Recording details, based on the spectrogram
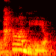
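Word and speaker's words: תם: 조용한 사람의 원어는 탐이에요. I am 탐, 우리 영어로 탐. 그 탐과 같은 발음이 탐이에요.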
